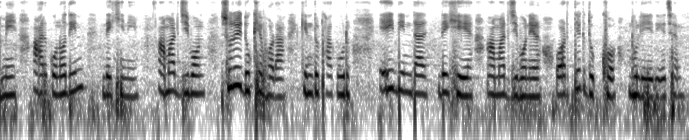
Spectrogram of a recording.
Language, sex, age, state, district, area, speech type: Bengali, female, 45-60, West Bengal, Paschim Medinipur, rural, spontaneous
